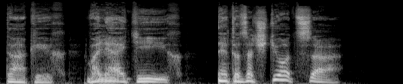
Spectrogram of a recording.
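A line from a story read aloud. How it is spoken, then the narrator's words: Whisper. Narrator (Russian): Кто-то из тех скромных людей шептал Фоме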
